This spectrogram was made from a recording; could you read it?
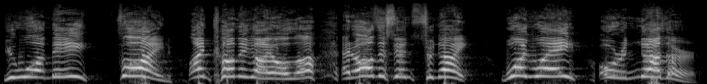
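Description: A man voicing a frightened, desperate young man in an audiobook, speaking slowly and strained. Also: fairly high pitch, lively intonation, pitched above the performer's own voice. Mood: shouting. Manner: muttering, slow and strained.

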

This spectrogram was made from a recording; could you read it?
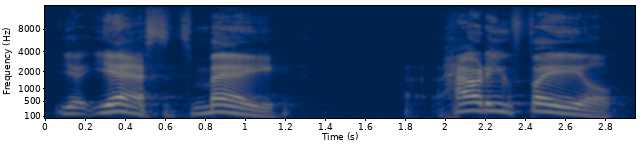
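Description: A man's voice: mid-range voice, brisk, heavy background noise, lightly acted. Man doing a stammering, frantic scientist. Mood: nervous. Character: anxious young male scientist, stammering and lying.

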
